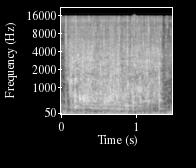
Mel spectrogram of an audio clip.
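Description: Water trickles and splashes steadily from a rural drinking water source in the provinces, a close, bright, continuous pour lasting just over a second before stopping.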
